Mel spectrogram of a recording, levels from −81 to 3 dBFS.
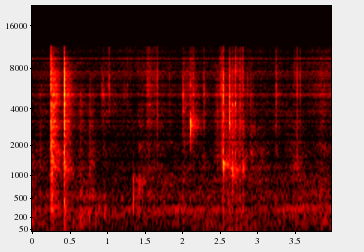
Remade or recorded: remade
